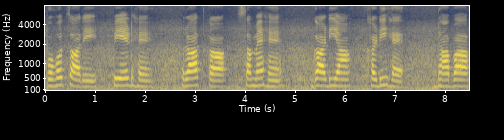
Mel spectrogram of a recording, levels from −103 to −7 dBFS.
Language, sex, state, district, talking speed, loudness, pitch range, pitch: Hindi, female, Haryana, Rohtak, 85 wpm, -16 LUFS, 220-245 Hz, 230 Hz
